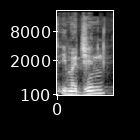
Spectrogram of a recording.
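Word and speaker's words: Imagen: Yeah, it's supposed to be pronounced imaging, image gen.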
